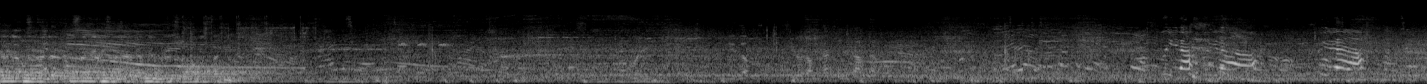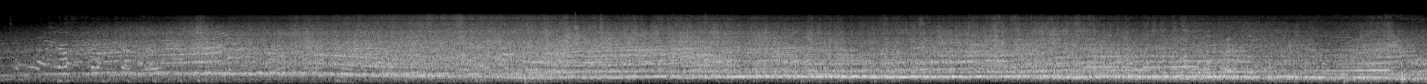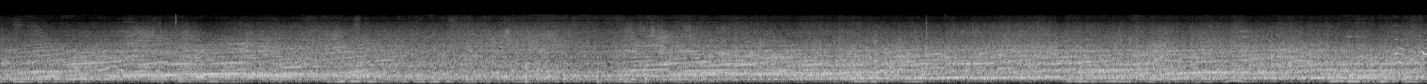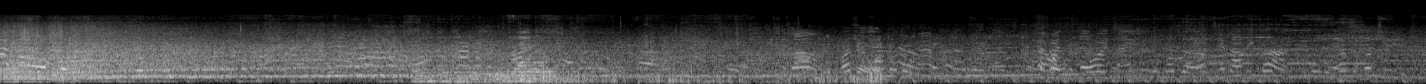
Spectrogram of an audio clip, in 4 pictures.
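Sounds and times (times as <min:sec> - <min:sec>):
racing motorcycles revving: 0:00.0 - 0:57.0.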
